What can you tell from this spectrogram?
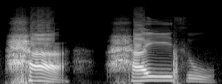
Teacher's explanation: dan huruf ha ini memiliki sifat hamas. Makhrajnya dari tengah tenggorokan kita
